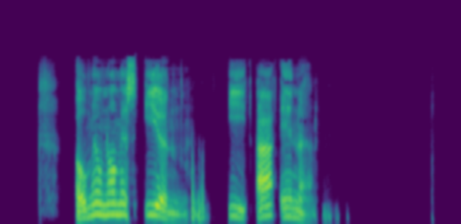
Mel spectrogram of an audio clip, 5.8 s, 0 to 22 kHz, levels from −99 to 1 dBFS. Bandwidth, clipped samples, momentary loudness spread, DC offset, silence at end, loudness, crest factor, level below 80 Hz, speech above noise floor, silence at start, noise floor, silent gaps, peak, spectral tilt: 7.8 kHz; under 0.1%; 16 LU; under 0.1%; 1.9 s; -19 LUFS; 20 dB; -62 dBFS; over 71 dB; 0.55 s; under -90 dBFS; 0.76-0.93 s, 1.74-1.80 s, 2.68-2.85 s, 3.14-3.19 s; -2 dBFS; -5.5 dB/octave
